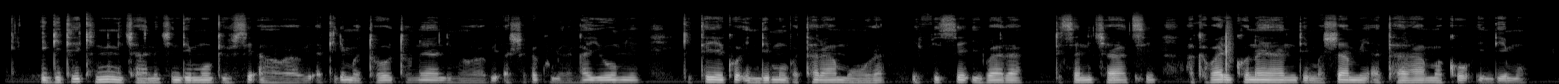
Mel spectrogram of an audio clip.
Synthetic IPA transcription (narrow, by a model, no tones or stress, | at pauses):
iɡitikʰininit͡ʃaːne̞t͡ʃindimuɡifise̞ʔamaβaβiʔakiɾimatʰo̞tʰo̞najaːndimaβaβiʔaʃaːkakumeɾaŋ̥hajuːmɲe̞ɡ̥itʰe̞je̞kʰo̞ʔindimuβatʰaɾamuɾa | ifise̞ʔiβaɾa | ɾisanit͡ʃaːt͡siakʰaβaɾikʰo̞najaːndimaʃamiʔatʰaɾaːmakʰo̞ʔindimu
